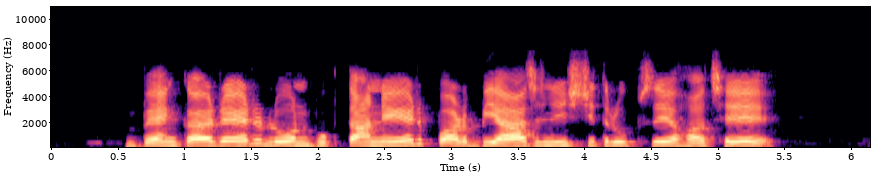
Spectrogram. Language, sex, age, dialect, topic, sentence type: Magahi, female, 41-45, Northeastern/Surjapuri, banking, statement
